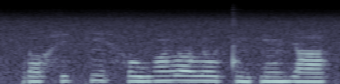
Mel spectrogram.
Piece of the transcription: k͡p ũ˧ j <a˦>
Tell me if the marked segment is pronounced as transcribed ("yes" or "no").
yes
